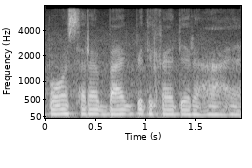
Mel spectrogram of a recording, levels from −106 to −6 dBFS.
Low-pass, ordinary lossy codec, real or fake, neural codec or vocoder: 7.2 kHz; none; real; none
